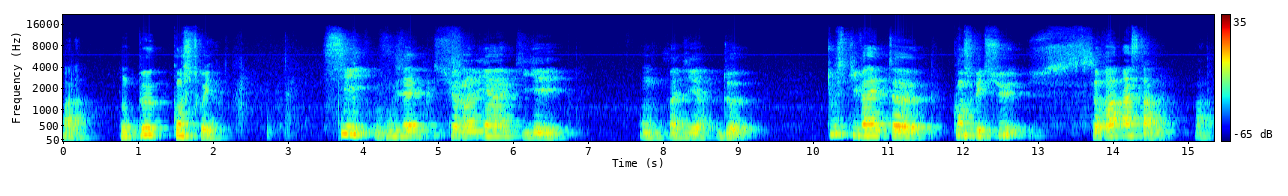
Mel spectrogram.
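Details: Adult male who has lived with stuttering for 20 to 40 years and says he is now managing to speak through it; stuttering.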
